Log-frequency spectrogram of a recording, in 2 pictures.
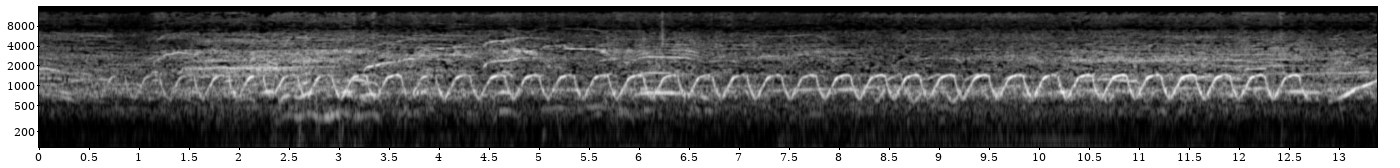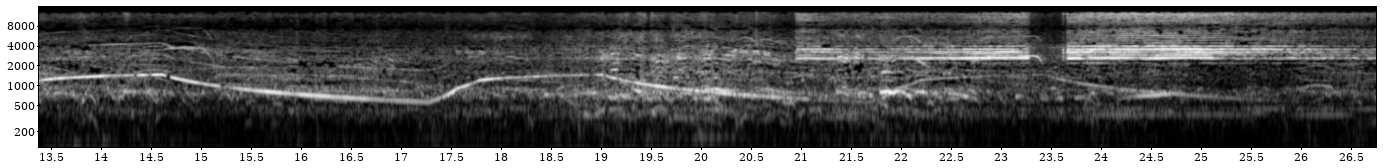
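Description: An ambulance siren wails, first in fast whoops and then in long rising and falling sweeps.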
